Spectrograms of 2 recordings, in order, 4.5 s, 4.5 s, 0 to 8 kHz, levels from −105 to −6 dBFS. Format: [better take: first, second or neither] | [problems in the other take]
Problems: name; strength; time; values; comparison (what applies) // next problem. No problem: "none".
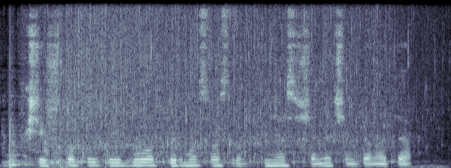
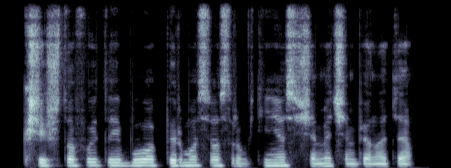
second | background sound (Toilet flush / Water); 10 dB below the speech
